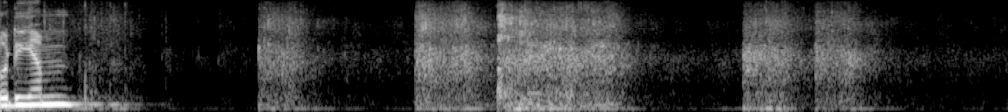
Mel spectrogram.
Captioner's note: attendees applauding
